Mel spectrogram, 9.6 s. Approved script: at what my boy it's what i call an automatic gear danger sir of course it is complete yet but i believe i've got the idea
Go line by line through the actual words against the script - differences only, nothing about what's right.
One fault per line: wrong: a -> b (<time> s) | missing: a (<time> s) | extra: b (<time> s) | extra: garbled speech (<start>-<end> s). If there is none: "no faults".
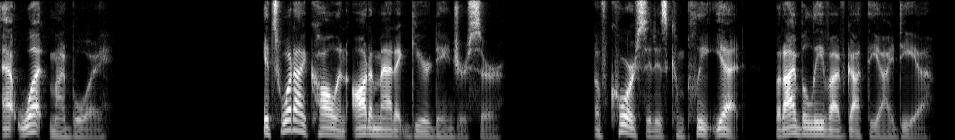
no faults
